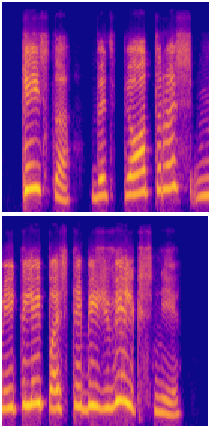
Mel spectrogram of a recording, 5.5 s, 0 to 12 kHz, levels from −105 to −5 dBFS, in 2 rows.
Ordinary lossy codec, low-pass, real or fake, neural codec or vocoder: Opus, 16 kbps; 7.2 kHz; fake; codec, 16 kHz, 8 kbps, FreqCodec, larger model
